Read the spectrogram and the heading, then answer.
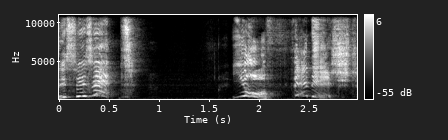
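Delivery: high, swooping, heavily exaggerated English accent. Speaker mocking over-English game voice acting, doing an over-English Cammy voice. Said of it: "They sound over English".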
